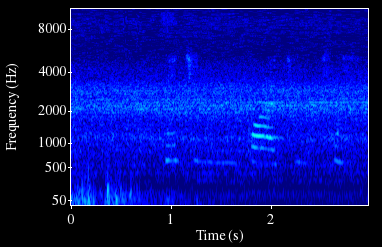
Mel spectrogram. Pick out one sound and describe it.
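A young child speaks briefly through an online call.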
